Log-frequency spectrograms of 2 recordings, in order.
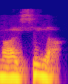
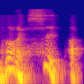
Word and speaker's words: Nicaea: And I hope you pronounce both of the A's in Nicaea.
